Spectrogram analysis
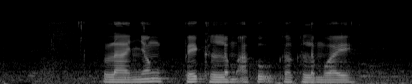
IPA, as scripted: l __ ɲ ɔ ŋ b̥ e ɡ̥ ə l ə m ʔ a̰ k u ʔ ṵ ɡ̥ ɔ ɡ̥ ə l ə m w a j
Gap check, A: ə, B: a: B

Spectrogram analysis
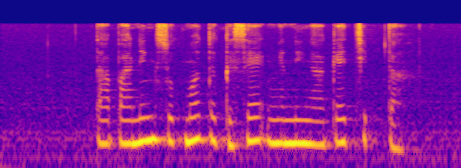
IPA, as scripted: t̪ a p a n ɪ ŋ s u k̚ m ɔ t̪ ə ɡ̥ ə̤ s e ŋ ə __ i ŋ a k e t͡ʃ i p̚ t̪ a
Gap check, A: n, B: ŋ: A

